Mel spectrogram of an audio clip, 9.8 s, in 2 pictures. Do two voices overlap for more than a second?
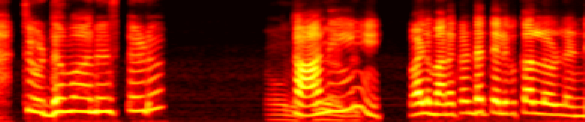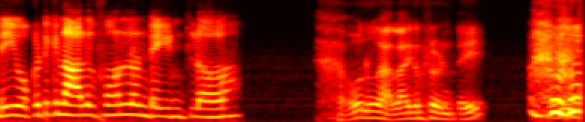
No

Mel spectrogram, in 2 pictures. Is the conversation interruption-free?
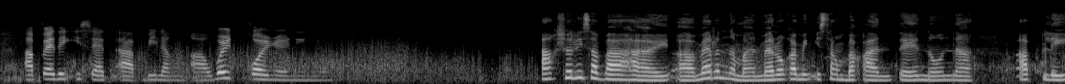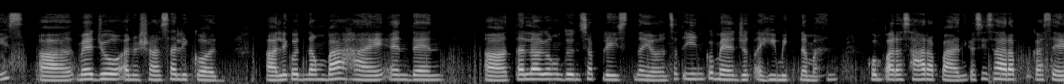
Yes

